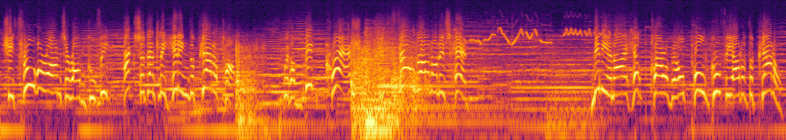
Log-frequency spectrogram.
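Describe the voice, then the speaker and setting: A man voicing a small cheerful male cartoon mouse in a squeaky falsetto, narrating and acting in a storybook read-along. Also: normal speed. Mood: friendly. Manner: earnest, friendly, clear storytelling. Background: music.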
